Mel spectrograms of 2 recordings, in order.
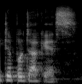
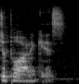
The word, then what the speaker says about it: Diplodocus: Unless you say Diplodocus, because that is fucking wrong. It's Diplodocus. Thank you. – I will say it how I want, which is Diplodocus.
